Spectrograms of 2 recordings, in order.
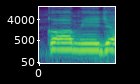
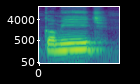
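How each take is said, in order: First: कमीज as क, मी, ज; letter by letter. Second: Said in the usual way. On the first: Shown as a demonstration. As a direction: sound the final ज of कमीज separately. (कमीज को तोड़कर: क, मी, ज) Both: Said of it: "थोड़ा फास्ट पढ़ेंगे".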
